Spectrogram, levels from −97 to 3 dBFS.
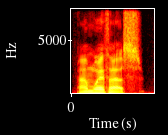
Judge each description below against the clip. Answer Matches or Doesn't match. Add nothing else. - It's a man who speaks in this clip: Matches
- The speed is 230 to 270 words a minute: Doesn't match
